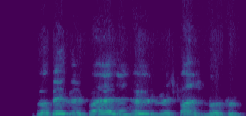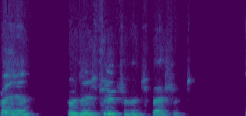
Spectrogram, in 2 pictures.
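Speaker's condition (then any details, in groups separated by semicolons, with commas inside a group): Tongue cancer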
